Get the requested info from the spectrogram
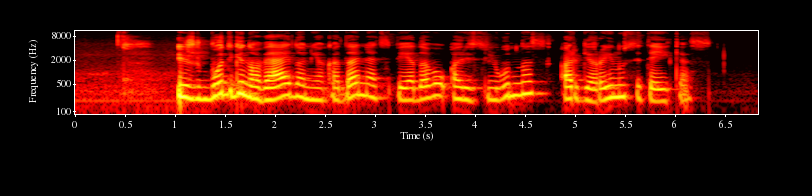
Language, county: Lithuanian, Panevėžys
